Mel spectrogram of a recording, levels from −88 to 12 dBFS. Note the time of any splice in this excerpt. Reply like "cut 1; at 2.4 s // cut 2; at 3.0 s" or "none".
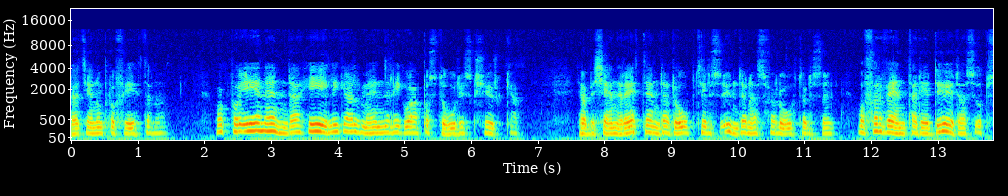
none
